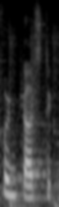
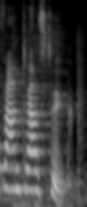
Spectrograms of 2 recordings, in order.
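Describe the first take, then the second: First: The first syllable sounds like 'fun'. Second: The first syllable sounds like 'fan'. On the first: The speaker calls it wrong. "Not फंटास्टिक" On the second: The speaker calls it right. "It's called फैंटास्टिक"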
